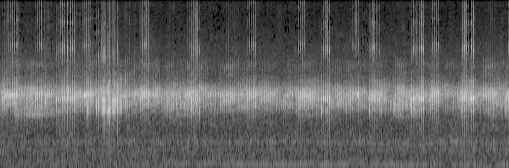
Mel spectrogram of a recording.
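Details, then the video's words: Spring rice paddy near Sendai, Japan, full of breeding Schlegel's green tree frogs: a thick chorus with frequent short rattling bursts, closely spaced early, then rhythmic single bursts about every second, plus a faint low hum. "シュレーゲルアオガエルの鳴き声Voice of schlegel's green tree frog"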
